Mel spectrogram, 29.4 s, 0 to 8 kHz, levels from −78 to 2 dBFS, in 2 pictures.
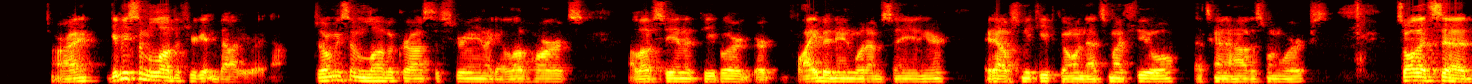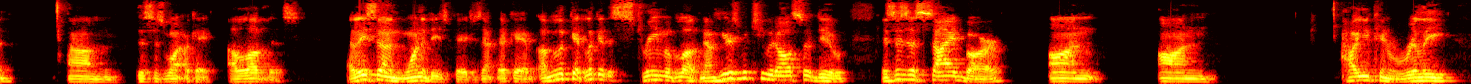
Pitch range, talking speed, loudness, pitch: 100-120 Hz, 200 wpm, -15 LUFS, 105 Hz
